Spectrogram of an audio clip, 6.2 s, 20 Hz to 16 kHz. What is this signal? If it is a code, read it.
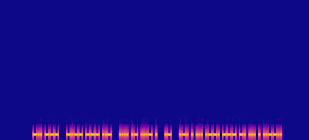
Morse code, heard as a keyed tone, about 50 wpm, 700 Hz. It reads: DO YOU HAVE A RESPONSE?
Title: Sentences from Top 1400 Words 50wpm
